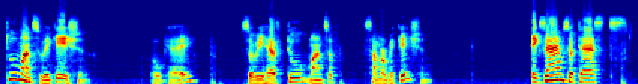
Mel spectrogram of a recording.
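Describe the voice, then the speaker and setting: Friendly male lesson host. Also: fairly high pitch. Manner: friendly, addresses viewers as friends, lively rising emphasis. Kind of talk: introductory maths lesson. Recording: dull lo-fi voice-over.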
